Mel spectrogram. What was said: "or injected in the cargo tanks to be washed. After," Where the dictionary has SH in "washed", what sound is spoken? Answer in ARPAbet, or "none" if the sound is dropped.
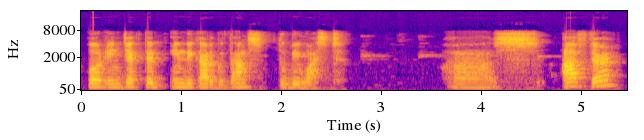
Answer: S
